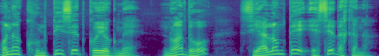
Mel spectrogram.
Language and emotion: Santali, disgusted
